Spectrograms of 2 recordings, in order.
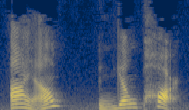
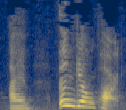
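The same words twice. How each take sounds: First: The stress falls on the surname. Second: The stress falls on the first name. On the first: The speaker calls it right. "강세가 본인의 이름보다는 성 부분에 좀 들어갈 수 있도록" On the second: The speaker calls it wrong. "이게 아니라"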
